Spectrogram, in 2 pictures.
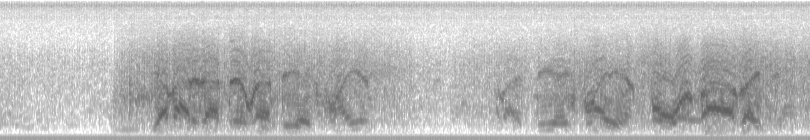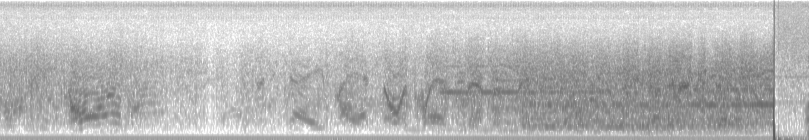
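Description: A distant station's voice coming in weak and warbly through a CB radio's speaker, in bursts, over a steady low hum. Near the end there are a couple of faint steady tones, then a sharp click just before the local operator comes back on.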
